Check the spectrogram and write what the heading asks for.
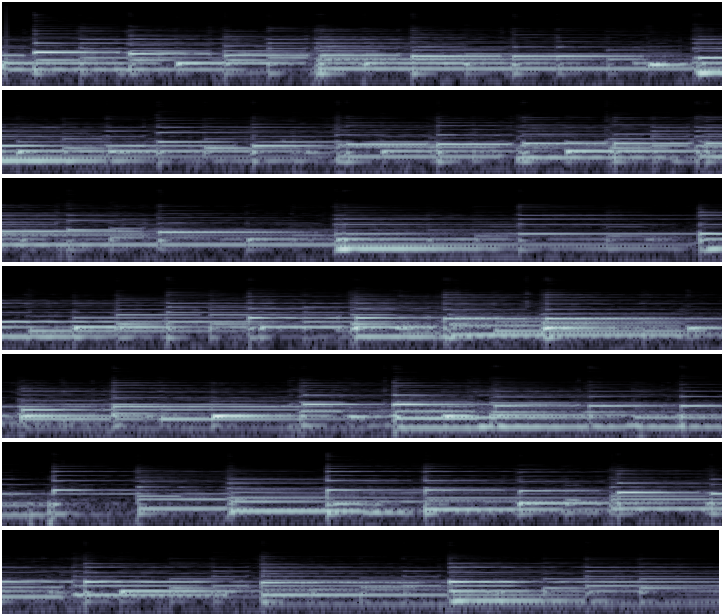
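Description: Background music on acoustic guitar: a steady run of plucked notes.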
